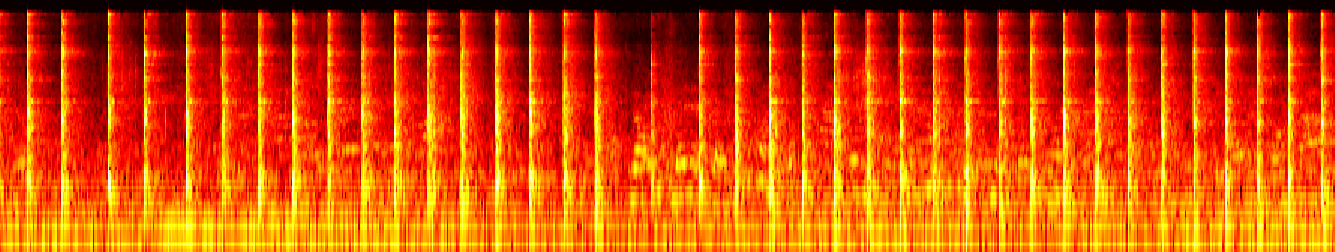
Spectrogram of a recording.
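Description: A hammer striking metal in a steady rhythm, about three sharp ringing blows a second, with a brief pause about halfway through.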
